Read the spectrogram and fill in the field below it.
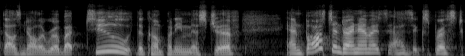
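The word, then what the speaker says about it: MSCHF: a project from a company called mischief that's spelled ms chf it's a brooklyn-based ideas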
